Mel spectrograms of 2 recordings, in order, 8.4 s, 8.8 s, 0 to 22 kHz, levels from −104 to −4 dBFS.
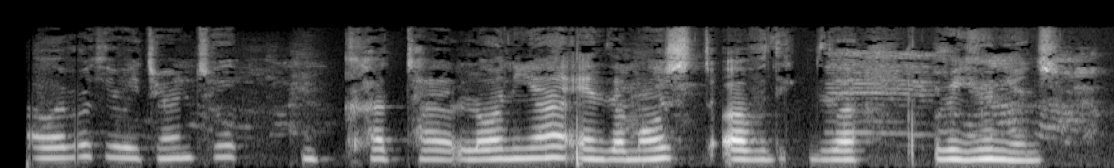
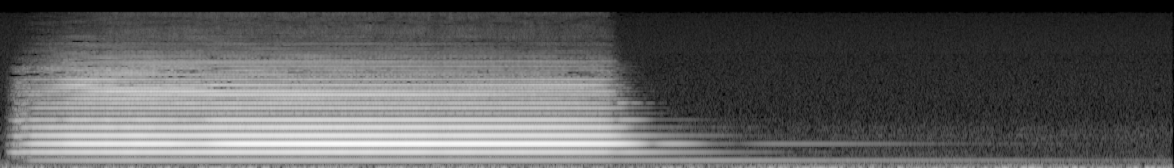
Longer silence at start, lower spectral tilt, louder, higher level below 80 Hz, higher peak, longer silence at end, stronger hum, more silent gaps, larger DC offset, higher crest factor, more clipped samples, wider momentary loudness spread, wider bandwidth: about the same, 0.2 s vs 0.1 s; about the same, -4 dB/octave vs -4 dB/octave; second, -23 LUFS vs -10 LUFS; second, -66 dBFS vs -54 dBFS; second, -6 dBFS vs 0 dBFS; second, 0.15 s vs 3.95 s; neither; neither; neither; first, 18 dB vs 12 dB; neither; first, 17 LU vs 10 LU; first, 11.5 kHz vs 7.8 kHz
